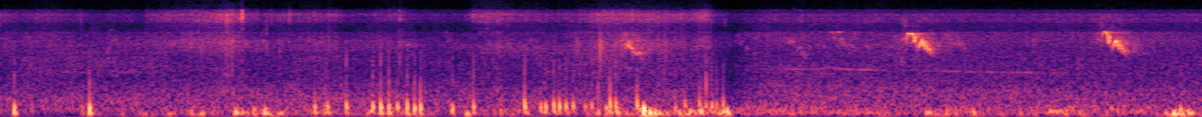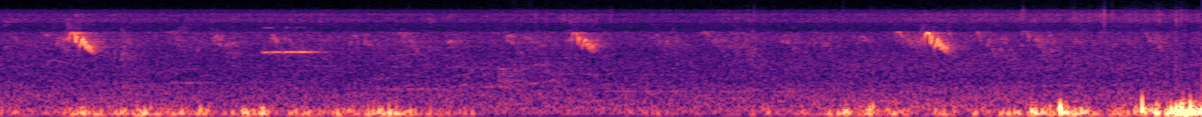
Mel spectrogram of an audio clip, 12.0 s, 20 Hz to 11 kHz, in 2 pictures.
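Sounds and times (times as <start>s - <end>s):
soft low rustling: 0.0s - 3.7s.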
